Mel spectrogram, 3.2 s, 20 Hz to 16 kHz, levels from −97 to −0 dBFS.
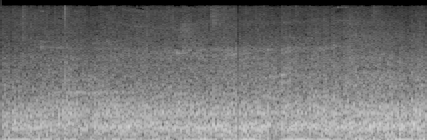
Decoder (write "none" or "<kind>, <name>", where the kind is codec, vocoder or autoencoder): none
